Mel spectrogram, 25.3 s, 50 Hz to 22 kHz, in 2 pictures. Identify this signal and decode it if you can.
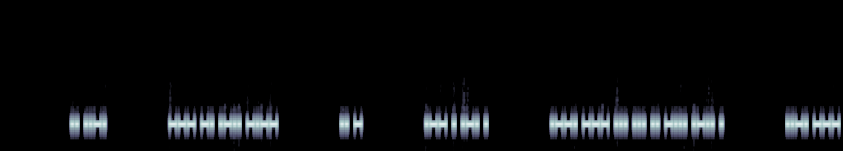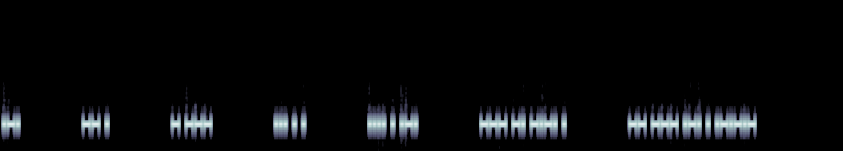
Morse code, heard as a keyed tone, about 36 wpm, 700 Hz. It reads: IF ONLY IT WERE POSSIBLE FOR ME TO SEE HER ONCE MORE.
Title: 4x Word-Spacing - Sentences from Top 500 Words - 35wpm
